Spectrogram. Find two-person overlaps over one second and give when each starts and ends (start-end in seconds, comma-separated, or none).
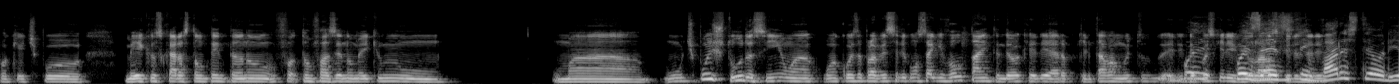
11.8-13.4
